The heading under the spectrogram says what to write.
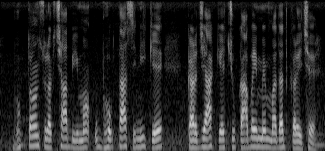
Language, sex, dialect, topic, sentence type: Maithili, male, Angika, banking, statement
